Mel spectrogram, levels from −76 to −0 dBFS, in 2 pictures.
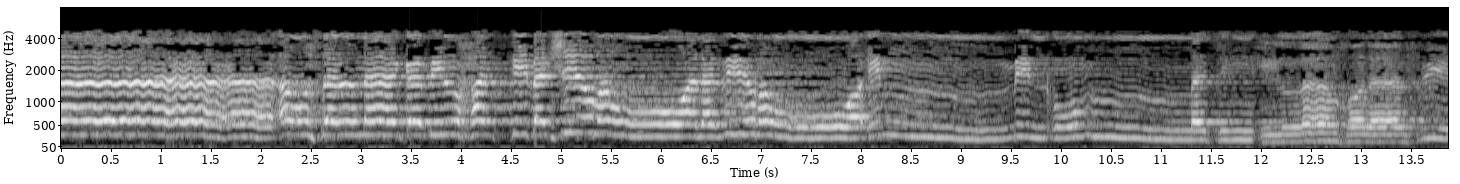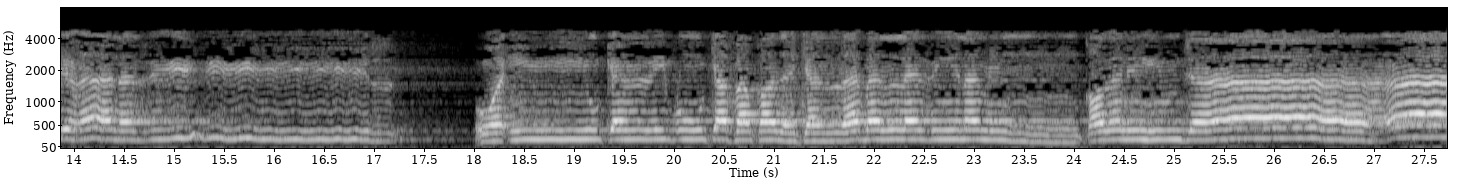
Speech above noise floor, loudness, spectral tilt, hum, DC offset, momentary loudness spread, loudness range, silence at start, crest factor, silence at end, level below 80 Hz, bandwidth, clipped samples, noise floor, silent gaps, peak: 32 dB; -13 LUFS; -9 dB/octave; none; under 0.1%; 14 LU; 10 LU; 0 s; 14 dB; 0 s; -60 dBFS; 5 kHz; under 0.1%; -46 dBFS; none; 0 dBFS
